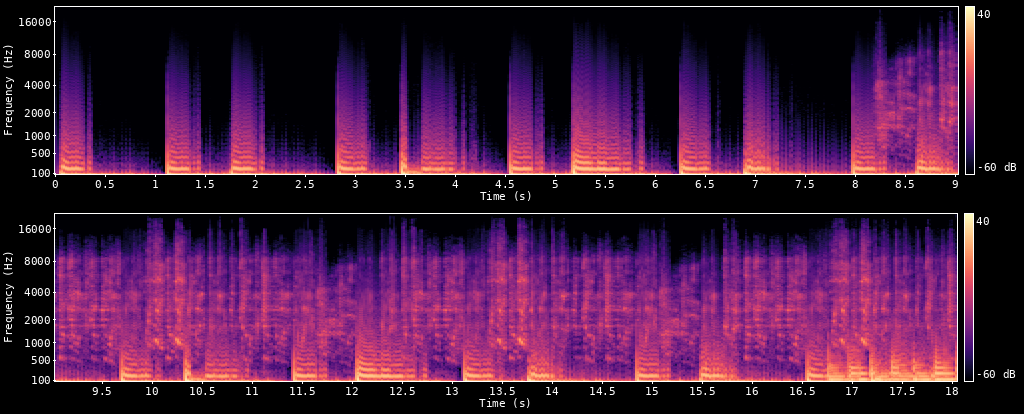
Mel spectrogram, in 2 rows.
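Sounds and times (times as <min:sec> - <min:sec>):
distorted sub-bass hits: 0:00.0 - 0:09.0, 0:09.7 - 0:14.2, 0:14.8 - 0:18.0
electronic trap music: 0:08.0 - 0:18.0
hi-hat and percussion: 0:08.0 - 0:18.0.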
